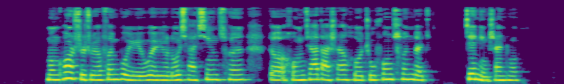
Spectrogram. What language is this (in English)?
Chinese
